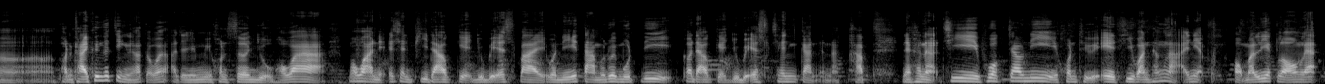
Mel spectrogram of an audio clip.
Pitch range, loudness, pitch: 115-140 Hz, -25 LUFS, 125 Hz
